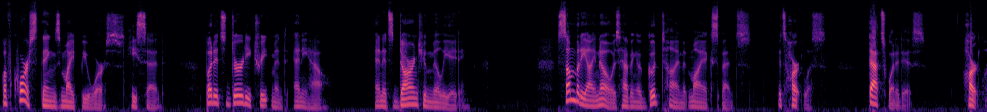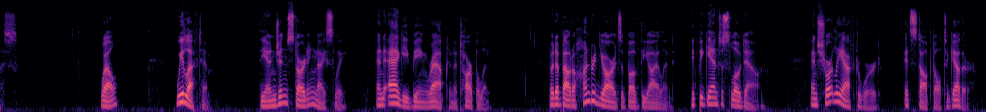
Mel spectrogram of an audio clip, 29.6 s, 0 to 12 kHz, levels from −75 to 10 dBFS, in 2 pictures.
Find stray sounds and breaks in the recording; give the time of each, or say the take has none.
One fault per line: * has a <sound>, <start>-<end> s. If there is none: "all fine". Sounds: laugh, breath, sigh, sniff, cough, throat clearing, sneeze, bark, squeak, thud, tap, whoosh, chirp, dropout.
all fine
